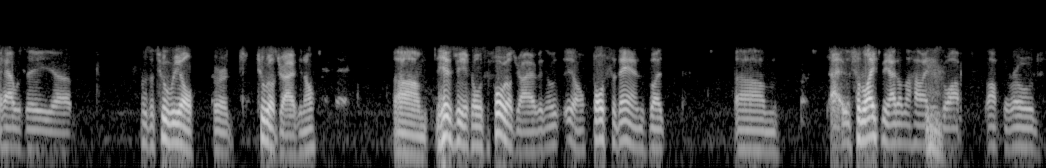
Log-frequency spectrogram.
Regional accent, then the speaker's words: Boston, Massachusetts, United States; my hometown Boston Bruins

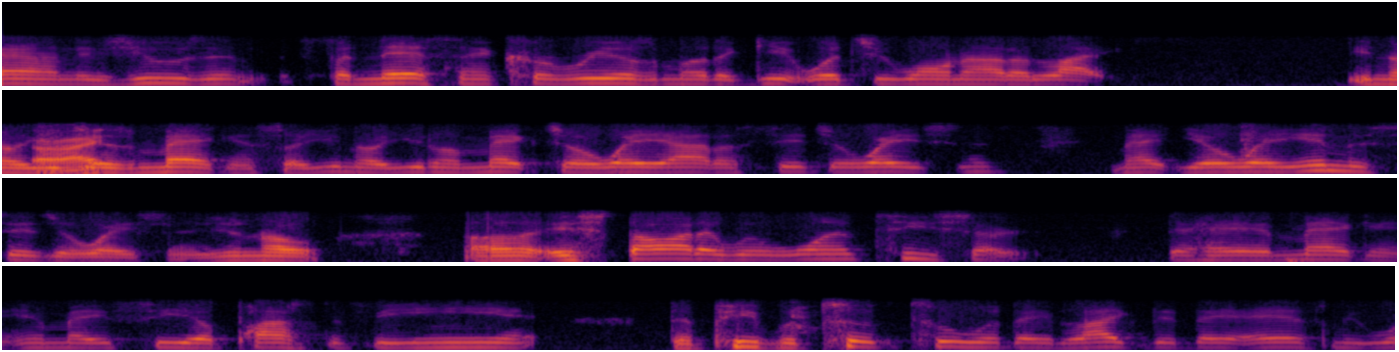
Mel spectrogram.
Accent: Haywood County, West Tennessee, United States; I'm from West Tennessee, Haywood County

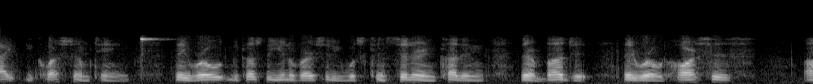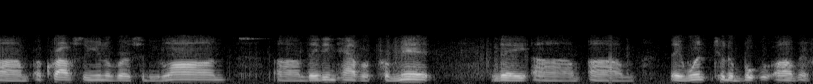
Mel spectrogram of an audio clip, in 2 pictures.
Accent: St. Louis, Missouri, United States; my hometown, St. Louis, Missouri

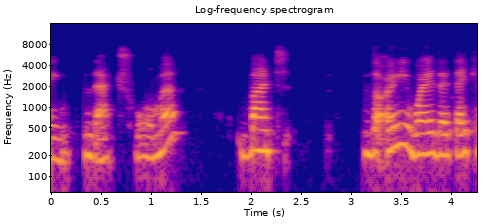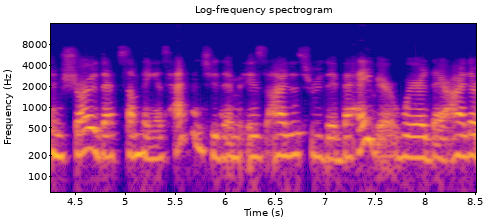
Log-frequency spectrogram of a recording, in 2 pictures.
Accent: South Africa; moved away; my home country, South Africa

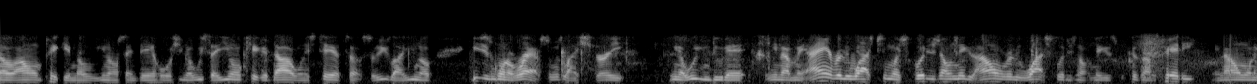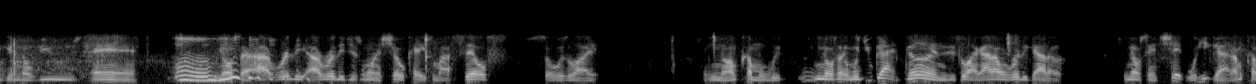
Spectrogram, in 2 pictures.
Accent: Alabama, United States; I'm from Alabama

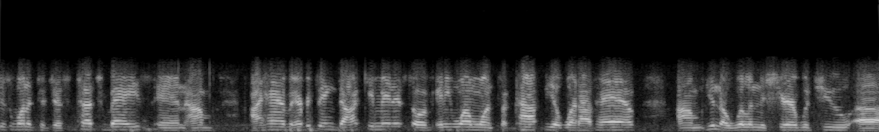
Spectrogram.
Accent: Middletown, Ohio, United States; now in Euclid, United States; I was born and raised in Middletown, Ohio, and … And they come from Jackson County, Athens, Winder, Jefferson, Georgia.

